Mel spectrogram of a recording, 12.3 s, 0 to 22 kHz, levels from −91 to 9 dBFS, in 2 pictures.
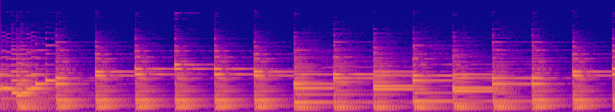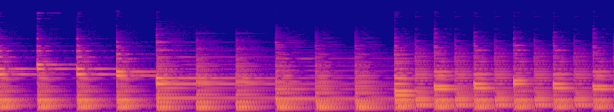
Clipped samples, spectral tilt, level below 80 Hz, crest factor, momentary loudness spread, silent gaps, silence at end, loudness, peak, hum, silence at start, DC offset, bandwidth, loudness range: under 0.1%; -7 dB/octave; -56 dBFS; 16 dB; 6 LU; none; 0 s; -23 LUFS; -6 dBFS; none; 0 s; under 0.1%; 15 kHz; 3 LU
